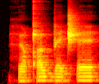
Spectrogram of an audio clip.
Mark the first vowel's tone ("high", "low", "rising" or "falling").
low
